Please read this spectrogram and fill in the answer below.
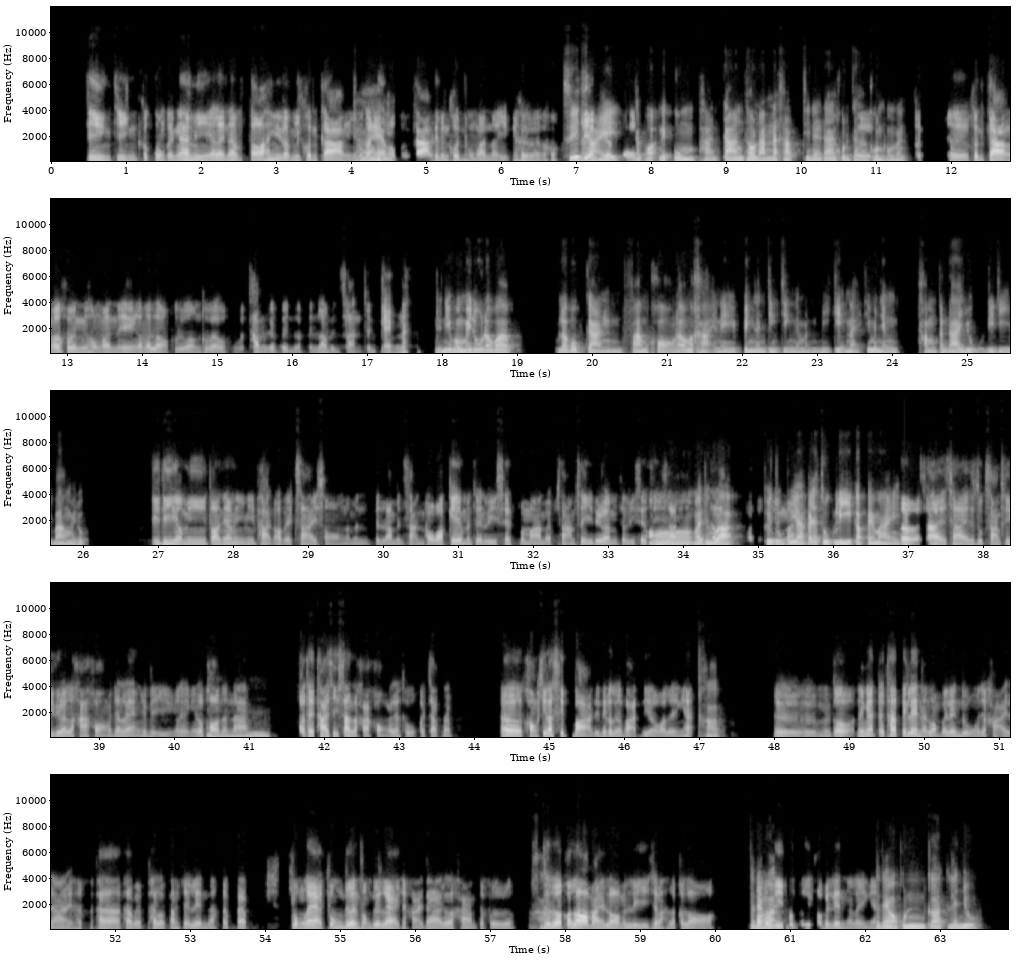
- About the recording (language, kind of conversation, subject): Thai, unstructured, เคยมีเกมหรือกิจกรรมอะไรที่เล่นแล้วสนุกจนลืมเวลาไหม?
- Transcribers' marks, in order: stressed: "เกิน"; tapping; other background noise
